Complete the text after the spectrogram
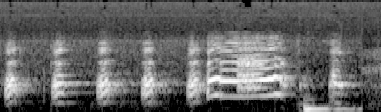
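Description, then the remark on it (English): A farm chicken clucks in a quick, steady run of short notes, then draws out a longer squawking cackle, clear with no one talking, ending on a soft low thump. “Forgetful Farmer Fred often forgot to collect the chicken eggs.”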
